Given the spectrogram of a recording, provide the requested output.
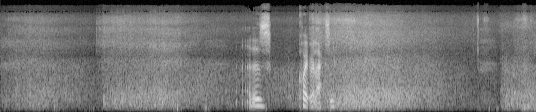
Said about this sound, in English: Okay, I'm up at Portrush here, and I thought I'd do a wee audio, but I'll just let you guys hear what the waves sound like. It's really quite windy, and you can listen to the waves just lapping up against the sand.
